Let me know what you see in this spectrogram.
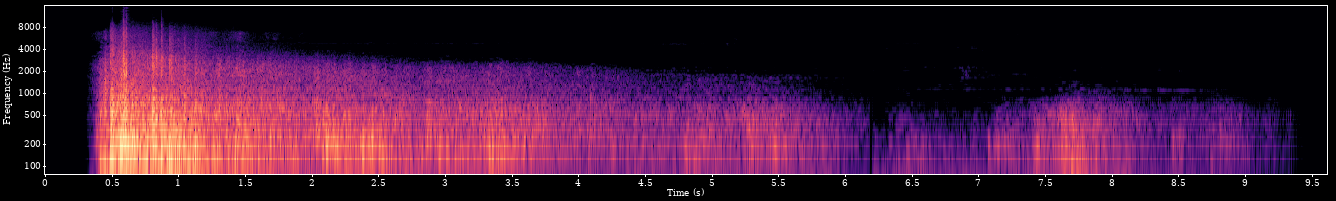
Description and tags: the short sound of a thunder
thunder, recording, sample, sound, environmental-sounds-research, field-recording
